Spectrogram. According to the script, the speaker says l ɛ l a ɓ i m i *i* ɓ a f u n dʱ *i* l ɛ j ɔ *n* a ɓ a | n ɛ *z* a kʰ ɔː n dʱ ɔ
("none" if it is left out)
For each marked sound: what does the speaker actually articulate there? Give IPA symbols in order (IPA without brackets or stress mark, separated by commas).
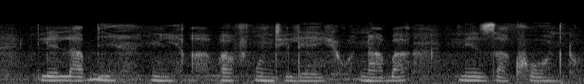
a, i, n, z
